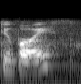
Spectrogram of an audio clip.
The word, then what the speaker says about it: Dubois: Uh, it was custom made for me by a friend James Dubois or as he pronounces it, Duboce.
